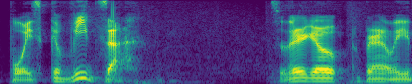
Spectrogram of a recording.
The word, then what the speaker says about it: Błyskawica: It's not an L, it's a W. And the WIC, it's not actually WIC, it's TZ, or TZ for you Yankees. And the sound it makes, at least in my mind, rhymes with pizza. So you say Błyskawica.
